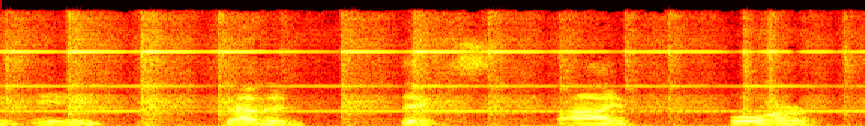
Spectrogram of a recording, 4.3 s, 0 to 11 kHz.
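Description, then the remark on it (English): A bright bell rings continuously and rapidly for about 10 seconds, a sustained metallic ringing heard beneath loud, rhythmic bursts of voices counting down from 9 to 1 over it. “I want you to ring the bell for like 10 seconds. Just ring the bell. Just keep ringing it for 10 seconds.”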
